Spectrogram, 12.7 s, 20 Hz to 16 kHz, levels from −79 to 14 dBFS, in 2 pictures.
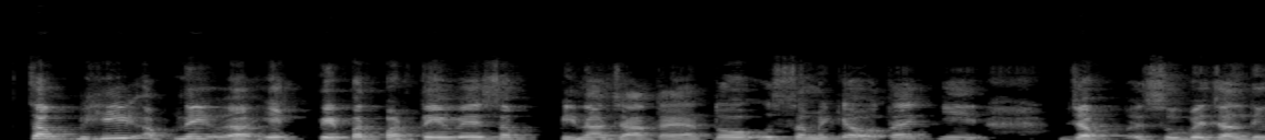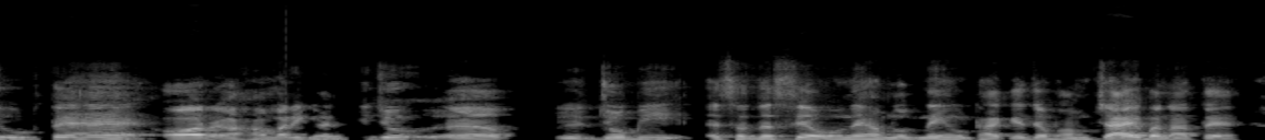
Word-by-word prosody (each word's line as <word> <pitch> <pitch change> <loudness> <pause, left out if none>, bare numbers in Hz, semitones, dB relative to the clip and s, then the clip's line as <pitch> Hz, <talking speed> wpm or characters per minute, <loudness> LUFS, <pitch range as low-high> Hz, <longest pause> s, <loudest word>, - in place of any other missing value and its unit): सब 250 -1 +5
भी 265 +7 +2
अपने 235 +1 0
अ, 180 -6 +2
एक 200 0 +1
पेपर 195 +4 +3
पढ़ते 200 0 +1
हुए 205 +2 +3
सब 210 0 -4
पीना 200 -1 -1
चाहते 160 -5 -2
हैं 165 +1 -1
तो 190 0 +1
उस 205 0 -3
समय 215 -1 -2
क्या 210 -1 -1
होता 210 +3 -2
है 230 - -1
कि 205 -4 -10 0.5
जब 185 0 +3 0.2
सुबह 185 0 +1
जल्दी 180 +4 0
उठते 185 +2 -3
हैं 210 +1 +1 0.3
और 170 0 +8 0.2
हमारी 175 +2 -2
घर 165 -2 -4
की 190 - -16
जो 190 0 +1
अ, 145 -4 -2 0.3
जो 150 +4 -2
भी 195 +1 -6 0.4
सदस्य 175 +2 +1
उन्हें 180 0 0
हम 170 -1 -1
लोग 175 -1 -3
नहीं 175 +2 +1
उठा 160 -4 -2
के 170 +4 -4
जब 185 +1 -2
हम 155 +3 -4
चाय 195 - +8
बनाते 155 -5 +1
हैं। 115 - -7
185 Hz, 210 wpm, -22 LUFS, 170-205 Hz, 0.5 s, और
